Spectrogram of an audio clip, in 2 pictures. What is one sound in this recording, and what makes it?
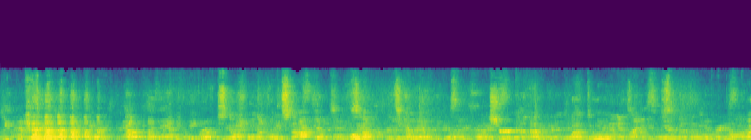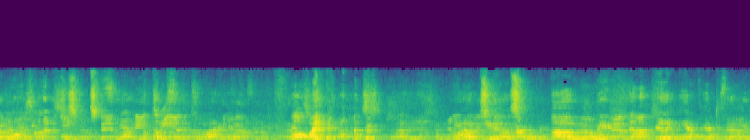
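A man close by talks casually.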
